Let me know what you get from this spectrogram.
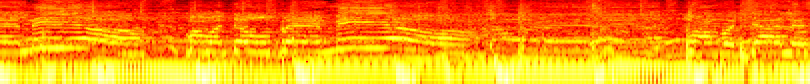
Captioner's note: glug glug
